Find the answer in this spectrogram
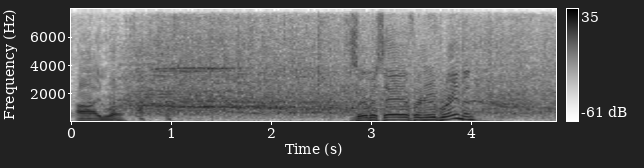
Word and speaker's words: Isla: She spelled it out. EYE-LA, Isla.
